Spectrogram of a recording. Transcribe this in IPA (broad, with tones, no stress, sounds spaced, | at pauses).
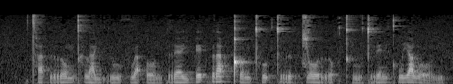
tʰ a˥˩ t̚ r o˦˥ m kʰ l a˨˩ j r uː˨˩ f u˨˩ a̯ ʔ oː˩˦ n p r ɛː˦˥ j ʔ e˦˥ k̚ r a˥˩ t̚ kʰ o˧ n tʰ u˥˩ ʔ t r ɯ˦˥ k̚ t͡ɕ oː˧ r o˨˩ k̚ tʰ uː˩˦ t r e˦˥ n kʰ w i˥˩ a̯ w o˩˦ n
